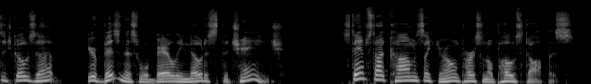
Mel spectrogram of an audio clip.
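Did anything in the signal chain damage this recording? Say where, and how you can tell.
No, nothing in this speech stood out on listening as damage from any stage of the signal chain.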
